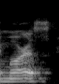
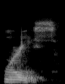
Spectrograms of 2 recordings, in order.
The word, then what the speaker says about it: Morris: This is their eldest son, Morris, and it's a Flemish name, so you say Morris, not the French pronunciation of Maurice.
